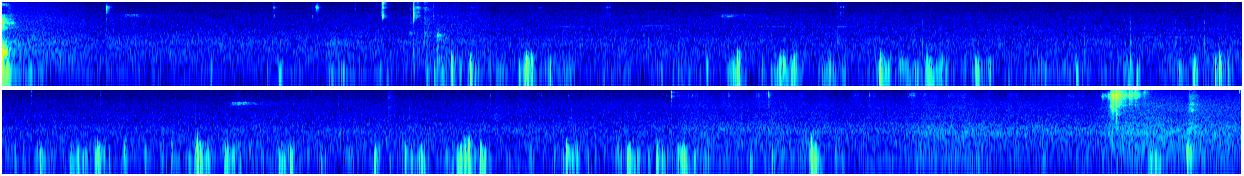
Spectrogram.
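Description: A stylus taps and scratches lightly on a tablet's glass.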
